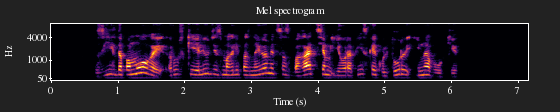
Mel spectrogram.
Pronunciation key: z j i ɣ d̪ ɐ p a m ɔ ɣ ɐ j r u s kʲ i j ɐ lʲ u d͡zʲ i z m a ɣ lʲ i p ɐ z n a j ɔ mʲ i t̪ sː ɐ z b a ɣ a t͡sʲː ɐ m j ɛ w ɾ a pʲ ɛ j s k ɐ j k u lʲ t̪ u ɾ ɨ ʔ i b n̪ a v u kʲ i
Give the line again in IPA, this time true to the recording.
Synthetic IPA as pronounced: z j i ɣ d̪ ɐ p a m ɔ ɣ ɐ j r u s kʲ i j ɐ lʲ u d͡zʲ i z m a ɣ lʲ i p ɐ z n a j ɔ mʲ i t̪ sː ɐ z b a ɣ a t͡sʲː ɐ m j ɛ w ɾ a pʲ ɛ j s k ɐ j k u lʲ t̪ u ɾ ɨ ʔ i n̪ a v u kʲ i

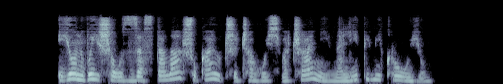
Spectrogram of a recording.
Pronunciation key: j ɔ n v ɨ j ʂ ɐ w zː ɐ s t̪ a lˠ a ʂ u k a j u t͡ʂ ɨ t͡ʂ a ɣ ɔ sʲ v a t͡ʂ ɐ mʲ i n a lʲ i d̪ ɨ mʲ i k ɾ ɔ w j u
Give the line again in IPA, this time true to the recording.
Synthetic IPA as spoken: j ɔ n v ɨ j ʂ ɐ w zː ɐ s t̪ a lˠ a ʂ u k a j u t͡ʂ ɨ t͡ʂ a ɣ ɔ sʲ v a t͡ʂ a mʲ i n a lʲ i t̪ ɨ mʲ i k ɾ ɔ w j u

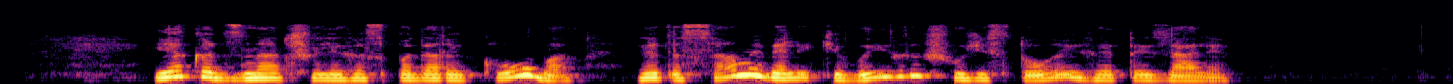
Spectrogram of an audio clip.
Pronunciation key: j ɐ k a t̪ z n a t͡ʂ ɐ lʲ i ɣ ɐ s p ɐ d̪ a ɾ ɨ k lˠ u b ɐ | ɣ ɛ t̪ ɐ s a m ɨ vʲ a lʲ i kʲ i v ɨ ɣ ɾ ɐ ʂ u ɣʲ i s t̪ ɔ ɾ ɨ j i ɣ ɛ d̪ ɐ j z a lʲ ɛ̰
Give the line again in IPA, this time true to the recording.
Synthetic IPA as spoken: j ɐ k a d̪ z n a t͡ʂ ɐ lʲ i ɣ ɐ s p ɐ d̪ a ɾ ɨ k lˠ u b ɐ | ɣ ɛ t̪ ɐ s a m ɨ vʲ a lʲ i kʲ i v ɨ ɣ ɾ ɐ ʂ u ɣʲ i s t̪ ɔ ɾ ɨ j i ɣ ɛ t̪ ɐ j z a lʲ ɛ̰

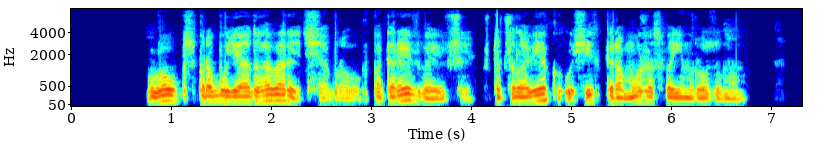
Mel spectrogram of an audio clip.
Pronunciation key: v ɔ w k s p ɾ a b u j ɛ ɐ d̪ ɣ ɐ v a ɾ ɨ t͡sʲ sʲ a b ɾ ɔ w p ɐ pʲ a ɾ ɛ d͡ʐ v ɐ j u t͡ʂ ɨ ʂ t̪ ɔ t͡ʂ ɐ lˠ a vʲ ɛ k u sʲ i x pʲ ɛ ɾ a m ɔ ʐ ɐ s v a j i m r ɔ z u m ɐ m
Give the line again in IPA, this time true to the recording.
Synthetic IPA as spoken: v ɔ w k s p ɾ a b u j ɛ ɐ d̪ ɣ ɐ v a ɾ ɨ t͡sʲ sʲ a b ɾ ɔ w p ɐ pʲ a ɾ ɛ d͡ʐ v ɐ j u t͡ʂ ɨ ʂ t̪ ɔ t͡ʂ ɐ lˠ a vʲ ɛ k u sʲ i x pʲ ɛ ɾ a m ɔ ʐ ɐ s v a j i m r ɔ z u m ɐ m

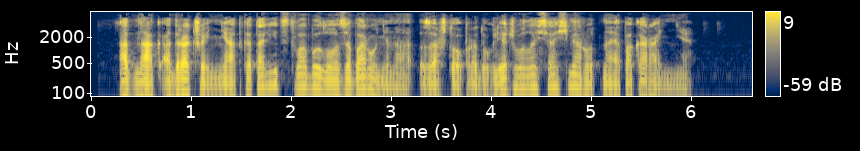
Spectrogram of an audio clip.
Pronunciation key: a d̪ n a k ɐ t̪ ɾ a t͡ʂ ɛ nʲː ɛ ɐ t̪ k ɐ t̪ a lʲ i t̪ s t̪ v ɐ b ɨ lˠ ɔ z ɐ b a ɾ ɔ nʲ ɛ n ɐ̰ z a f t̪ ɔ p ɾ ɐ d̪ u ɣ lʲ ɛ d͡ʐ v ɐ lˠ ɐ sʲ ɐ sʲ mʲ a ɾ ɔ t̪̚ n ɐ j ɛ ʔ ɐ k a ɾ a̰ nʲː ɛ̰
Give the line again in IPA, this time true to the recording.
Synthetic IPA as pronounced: a d̪ n a k ɐ d̪ ɾ a t͡ʂ ɛ nʲː ɛ ɐ t̪ k ɐ t̪ a lʲ i t̪ s t̪ v ɐ b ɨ lˠ ɔ z ɐ b a ɾ ɔ nʲ ɛ n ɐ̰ z a ʂ t̪ ɔ p ɾ ɐ d̪ u ɣ lʲ ɛ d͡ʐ v ɐ lˠ ɐ sʲ ɐ sʲ mʲ a ɾ ɔ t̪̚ n ɐ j ɛ p ɐ k a ɾ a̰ nʲː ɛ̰

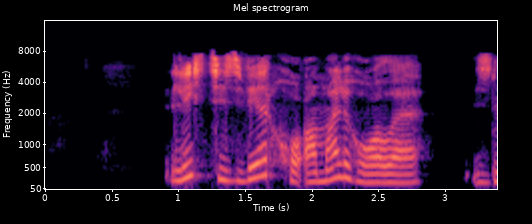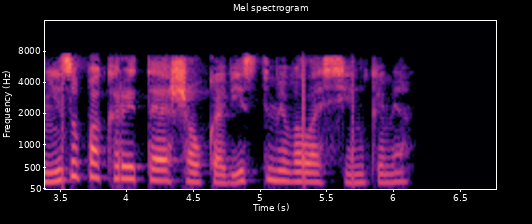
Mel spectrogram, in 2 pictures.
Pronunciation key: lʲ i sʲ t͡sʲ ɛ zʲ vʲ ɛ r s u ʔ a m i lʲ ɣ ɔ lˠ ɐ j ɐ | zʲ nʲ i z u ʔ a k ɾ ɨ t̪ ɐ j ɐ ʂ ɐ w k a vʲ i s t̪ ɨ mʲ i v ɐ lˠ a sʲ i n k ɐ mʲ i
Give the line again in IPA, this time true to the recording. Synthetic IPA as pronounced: lʲ i sʲ t͡sʲ i zʲ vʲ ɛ r x u ʔ a m a lʲ ɣ ɔ lˠ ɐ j ɐ | zʲ nʲ i z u p a k ɾ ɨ t̪ ɐ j ɐ ʂ ɐ w k a vʲ i s t̪ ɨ mʲ i v ɐ lˠ a sʲ i n k ɐ mʲ i

